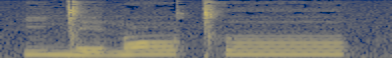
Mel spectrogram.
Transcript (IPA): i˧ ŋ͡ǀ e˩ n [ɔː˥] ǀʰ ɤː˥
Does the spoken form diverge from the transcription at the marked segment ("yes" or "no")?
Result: no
